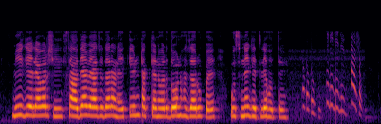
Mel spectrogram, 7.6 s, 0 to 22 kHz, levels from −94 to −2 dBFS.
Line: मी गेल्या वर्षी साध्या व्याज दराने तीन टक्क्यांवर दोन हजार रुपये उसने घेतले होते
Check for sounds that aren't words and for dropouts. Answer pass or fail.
fail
